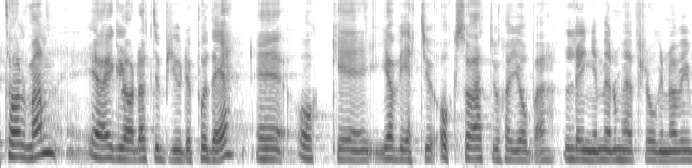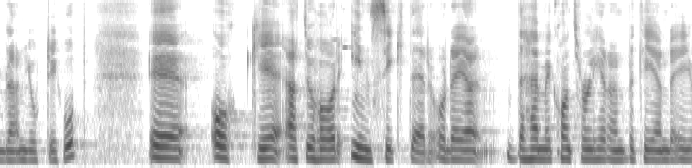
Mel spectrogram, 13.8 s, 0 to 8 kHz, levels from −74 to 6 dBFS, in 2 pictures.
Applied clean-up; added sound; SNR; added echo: none; none; none; none.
